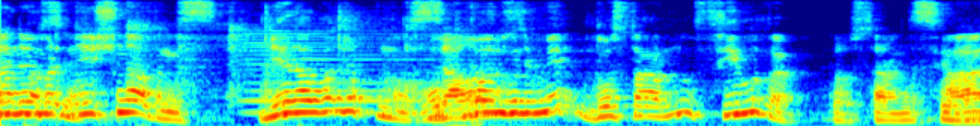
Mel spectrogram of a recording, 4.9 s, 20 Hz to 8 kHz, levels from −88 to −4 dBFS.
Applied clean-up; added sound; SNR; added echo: none; Bowed string instrument; 18 dB; reverberation time 0.2 s.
